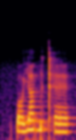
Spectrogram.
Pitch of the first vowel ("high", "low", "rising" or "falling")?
low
